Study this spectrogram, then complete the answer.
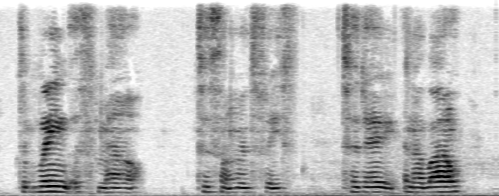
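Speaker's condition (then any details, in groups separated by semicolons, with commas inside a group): Spastic quadriplegic cerebral palsy; spastic quadriplegic, all four limbs, muscle tightness; no longer in physical therapy, cannot dress self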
